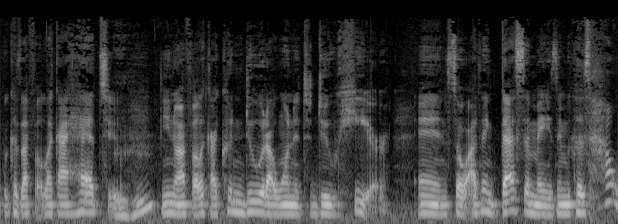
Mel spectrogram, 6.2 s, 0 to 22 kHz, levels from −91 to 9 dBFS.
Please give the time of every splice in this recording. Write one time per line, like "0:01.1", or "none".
none

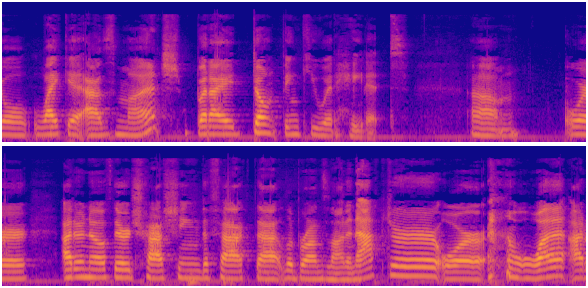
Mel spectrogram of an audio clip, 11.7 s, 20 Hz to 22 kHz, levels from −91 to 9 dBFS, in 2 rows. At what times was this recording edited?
0:05.6
0:07.2

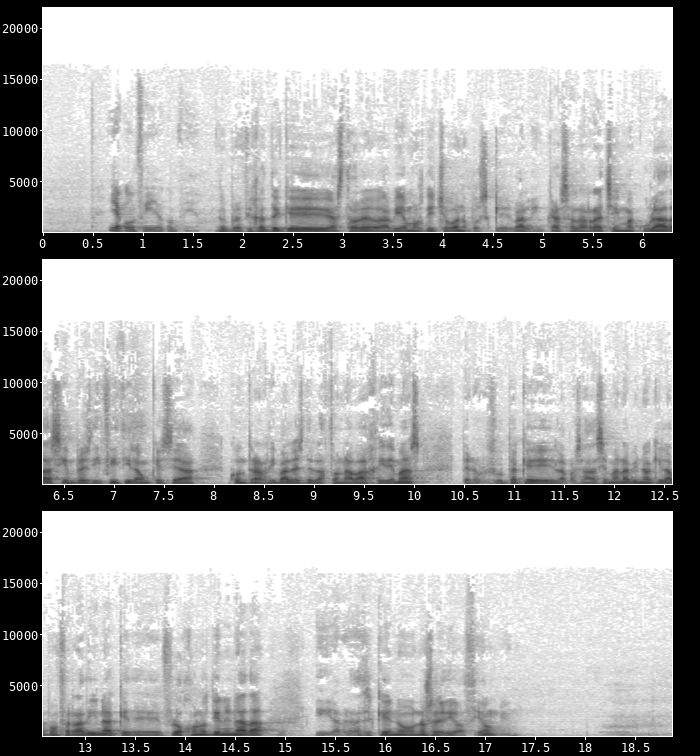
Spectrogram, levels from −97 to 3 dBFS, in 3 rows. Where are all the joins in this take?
none

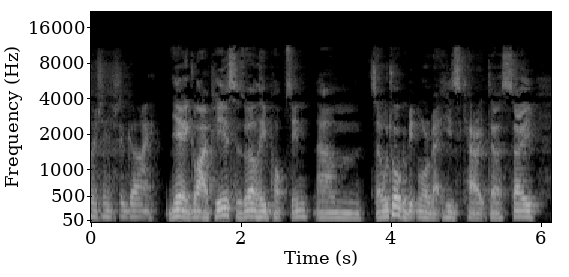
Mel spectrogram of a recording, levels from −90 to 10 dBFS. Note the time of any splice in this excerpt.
none

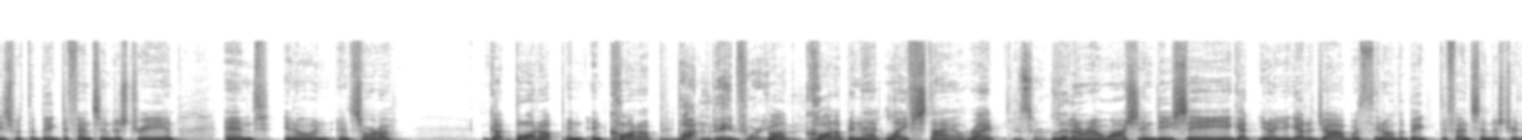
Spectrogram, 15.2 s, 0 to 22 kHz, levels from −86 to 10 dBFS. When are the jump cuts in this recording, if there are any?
none

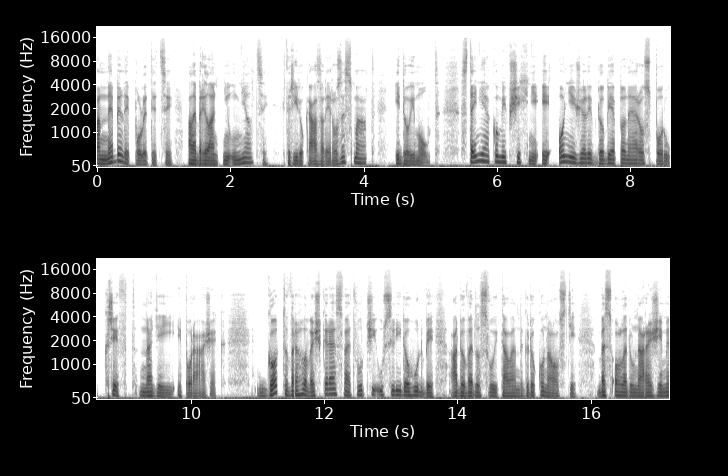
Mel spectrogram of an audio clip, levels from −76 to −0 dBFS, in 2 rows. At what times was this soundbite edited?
0:10.9

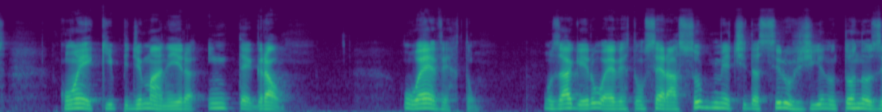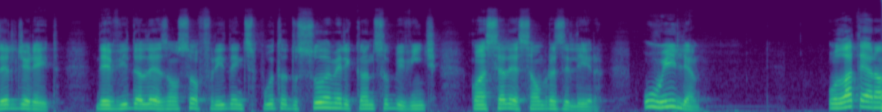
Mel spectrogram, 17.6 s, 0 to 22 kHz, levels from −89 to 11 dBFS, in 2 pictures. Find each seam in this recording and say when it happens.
0:15.1

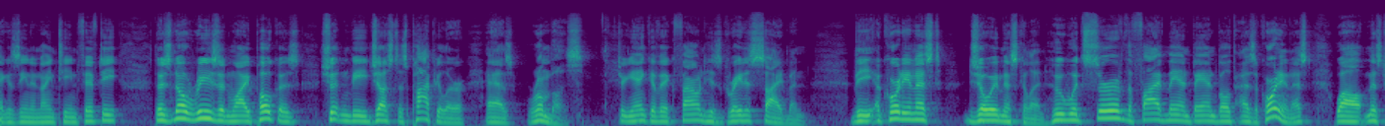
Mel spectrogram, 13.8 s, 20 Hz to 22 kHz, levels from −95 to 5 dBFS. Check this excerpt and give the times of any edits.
0:06.2
0:12.3

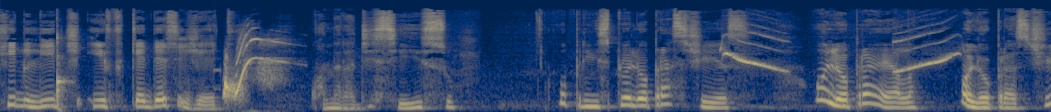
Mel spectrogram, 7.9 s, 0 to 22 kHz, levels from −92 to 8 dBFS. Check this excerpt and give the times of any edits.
0:02.3

